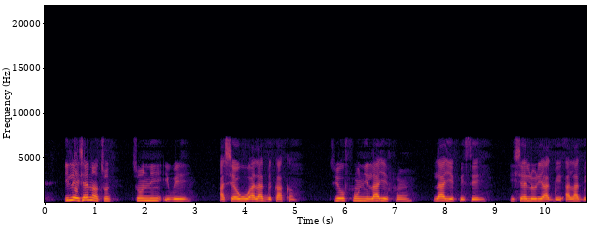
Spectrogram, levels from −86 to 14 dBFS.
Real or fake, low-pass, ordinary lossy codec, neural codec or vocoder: real; 7.2 kHz; none; none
